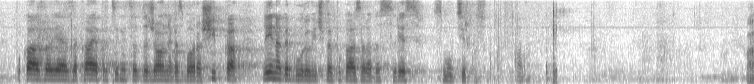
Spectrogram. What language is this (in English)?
Slovenian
